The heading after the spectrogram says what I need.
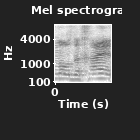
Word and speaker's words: Mordechai: Why Mordechai? Why not Mordechai? His name is not Mordechai, it's Mordechai, no? That's what it says, kamatz. In Baltimore, they read his name Mordechai, not Mordechai. In Ashkenaz pronunciation, this is not Mordechai, that's not his name. That's the Sephardic pronunciation of his name. His name is Mordechai. Not a but a. Yeah? Mordechai, because we know that kamatz is a kamatz katan.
